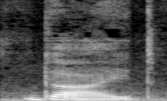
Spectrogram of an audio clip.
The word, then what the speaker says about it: guide: Have you ever noticed why the words like guilt, guide, guys, guy has a silent letter U?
